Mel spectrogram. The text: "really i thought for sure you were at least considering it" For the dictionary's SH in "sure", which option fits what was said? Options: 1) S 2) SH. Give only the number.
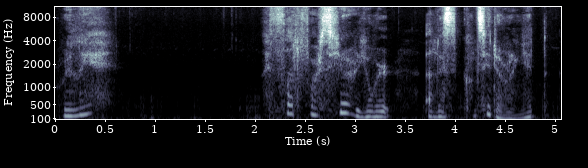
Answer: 1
